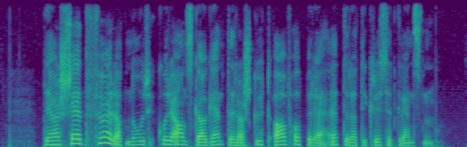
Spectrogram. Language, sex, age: Norwegian, female, 51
